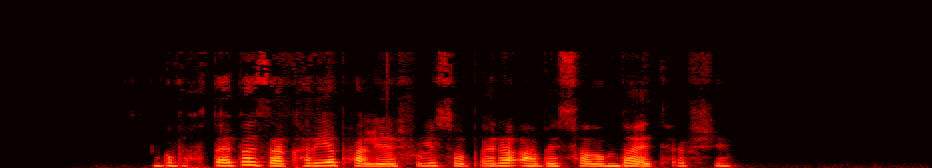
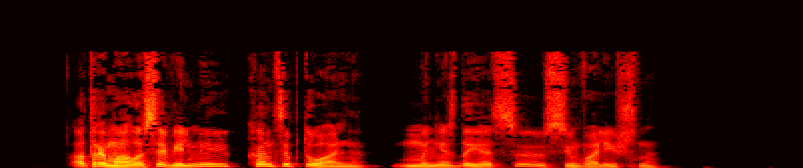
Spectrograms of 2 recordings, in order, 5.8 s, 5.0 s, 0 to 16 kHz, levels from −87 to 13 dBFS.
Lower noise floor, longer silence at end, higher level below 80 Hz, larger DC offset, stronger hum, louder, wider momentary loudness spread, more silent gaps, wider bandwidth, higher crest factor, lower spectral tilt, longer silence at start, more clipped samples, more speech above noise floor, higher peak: second, -75 dBFS vs -86 dBFS; first, 1.25 s vs 0.9 s; second, -64 dBFS vs -54 dBFS; neither; neither; second, -27 LUFS vs -23 LUFS; about the same, 16 LU vs 16 LU; neither; about the same, 11.5 kHz vs 11.5 kHz; about the same, 20 dB vs 20 dB; about the same, -6 dB/octave vs -5 dB/octave; first, 0.95 s vs 0.45 s; neither; second, 49 dB vs 63 dB; second, -10 dBFS vs -4 dBFS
